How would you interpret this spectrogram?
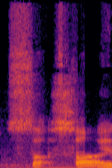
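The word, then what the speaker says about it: Saïss: Sai like the Gangnam Style. There you go. Yes, like that. That's like yes. Pronouncing it phonetically, like the Gangnam Style. Like Gangnam Style, I would say more Sai like Hangover featuring Snoop Dogg, which is of course Sai's best song.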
